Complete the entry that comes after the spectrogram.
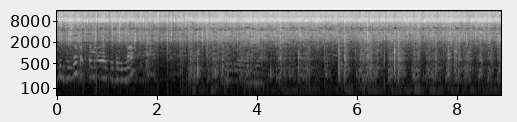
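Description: Small onions and green chillies sizzling in hot oil in a metal kadai, sautéed until soft, with a metal spatula scraping and tapping the pan as they are stirred.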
